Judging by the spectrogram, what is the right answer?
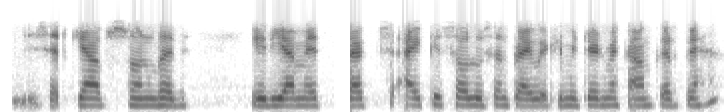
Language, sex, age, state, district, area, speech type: Hindi, male, 30-45, Uttar Pradesh, Sonbhadra, rural, conversation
